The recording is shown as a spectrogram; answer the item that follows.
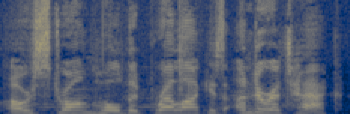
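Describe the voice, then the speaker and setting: A woman's voice: sits high, steady tone, moderate pace, a bit bright. A woman playing a loyal soldier messenger in a fantasy game, formal and urgently pleading. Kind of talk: fantasy game character acting.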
